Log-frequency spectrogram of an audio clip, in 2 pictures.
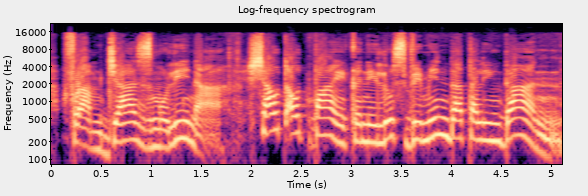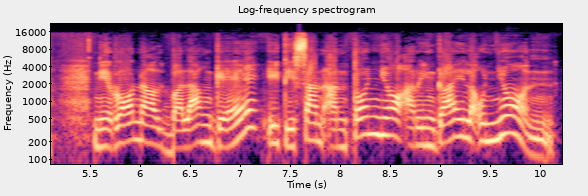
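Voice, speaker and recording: Filipino lady host reading out stuff to listeners, slow pace, pitch moves around a lot. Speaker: host and storyteller of a drama channel. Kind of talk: reading greetings and a listener's letter.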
